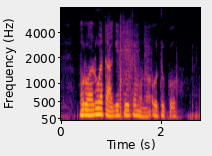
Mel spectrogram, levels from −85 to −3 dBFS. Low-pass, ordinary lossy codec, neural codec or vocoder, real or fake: none; none; codec, 16 kHz, 16 kbps, FreqCodec, smaller model; fake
